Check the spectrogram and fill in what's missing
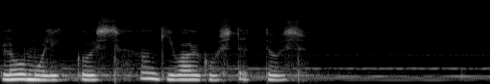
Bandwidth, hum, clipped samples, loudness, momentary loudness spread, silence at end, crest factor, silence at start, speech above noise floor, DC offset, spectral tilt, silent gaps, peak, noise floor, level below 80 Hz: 6.4 kHz; 50 Hz at -55 dBFS; under 0.1%; -20 LUFS; 17 LU; 0.3 s; 16 dB; 0 s; 29 dB; under 0.1%; -8.5 dB/octave; none; -6 dBFS; -49 dBFS; -78 dBFS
